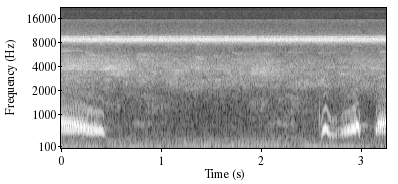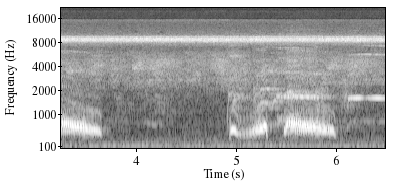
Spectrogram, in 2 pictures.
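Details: Spotted dove calling, used to prompt a caged dove to reply: a soft coo, then two phrases of quick hooked notes each ending in a long drawn-out coo, on a quiet background with faint low hum.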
